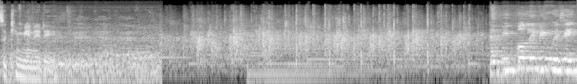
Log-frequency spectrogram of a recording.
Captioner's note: audience applause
